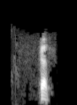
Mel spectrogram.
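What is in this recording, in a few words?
Police Dispatch, scanner audio recording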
